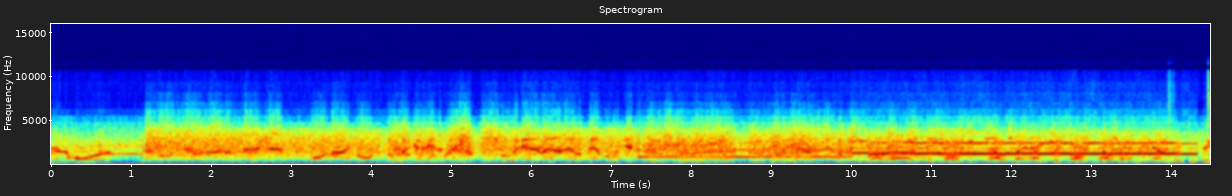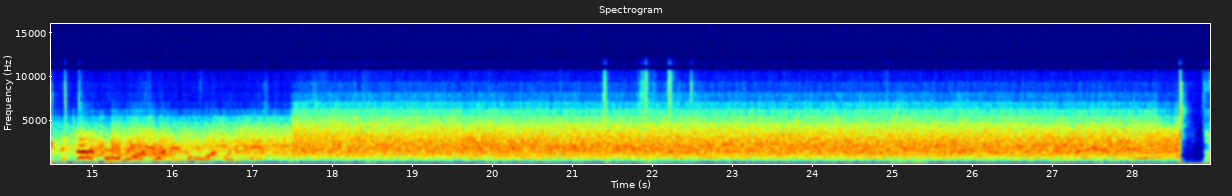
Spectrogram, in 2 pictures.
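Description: Radio receiver hiss and static with faint, broken distant voices that can't be made out. Several steady whistling tones come and go in the middle. The voices fade about halfway, leaving only static: the far station is too weak to get through.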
